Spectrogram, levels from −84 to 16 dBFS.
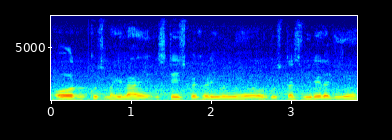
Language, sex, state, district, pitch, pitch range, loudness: Bhojpuri, male, Uttar Pradesh, Gorakhpur, 115 Hz, 110-120 Hz, -19 LUFS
